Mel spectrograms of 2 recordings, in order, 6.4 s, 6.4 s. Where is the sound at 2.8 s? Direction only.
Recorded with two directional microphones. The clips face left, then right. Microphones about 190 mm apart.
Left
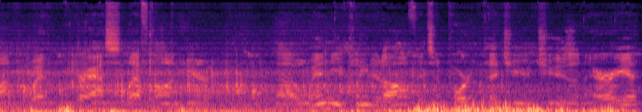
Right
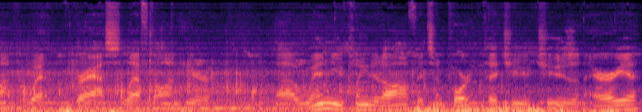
60° right (ahead or behind).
